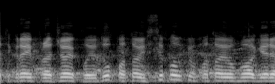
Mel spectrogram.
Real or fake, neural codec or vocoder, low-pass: real; none; 10.8 kHz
